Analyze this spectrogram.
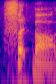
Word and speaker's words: football: And this word here is pronounced football. The stress is at the very beginning.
